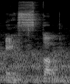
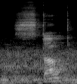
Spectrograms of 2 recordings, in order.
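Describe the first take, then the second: First: An extra vowel sound comes before the s. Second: The word starts directly with the s sound. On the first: The speaker calls it wrong. "yo no digo stop, no" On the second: The speaker calls it right.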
